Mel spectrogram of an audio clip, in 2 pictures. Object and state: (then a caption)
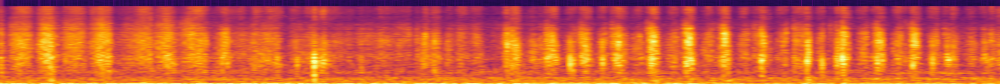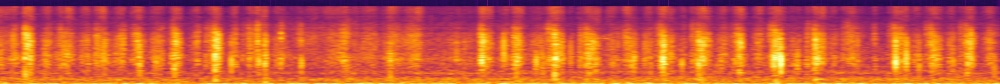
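Denim shorts being scratched. Fingertips and nails scratch and rub the front pocket openings and stitched seams of worn black denim high-waist shorts with metal buttons, while a beaded bracelet on the wrist may add faint clicks. Quiet, rapid and irregular dry scratches, rustles and short bright ticks run continuously over a steady low rumble throughout the clip.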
